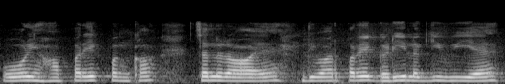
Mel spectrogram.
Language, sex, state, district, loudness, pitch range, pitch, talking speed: Hindi, male, Uttar Pradesh, Shamli, -15 LUFS, 170-185 Hz, 175 Hz, 180 wpm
